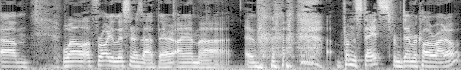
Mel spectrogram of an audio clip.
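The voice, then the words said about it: Mixed Australian and American accent. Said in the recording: “half Aussie, half American accent ... Who's this Yank?”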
